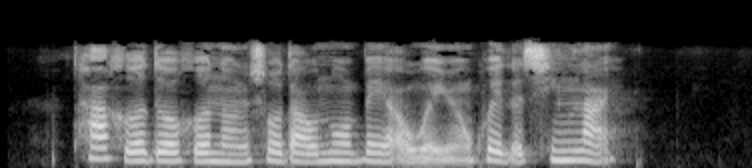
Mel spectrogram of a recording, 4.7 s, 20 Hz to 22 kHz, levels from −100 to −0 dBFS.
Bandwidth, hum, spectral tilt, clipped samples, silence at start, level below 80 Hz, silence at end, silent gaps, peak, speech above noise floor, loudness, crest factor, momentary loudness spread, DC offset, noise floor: 8.2 kHz; none; -2.5 dB/octave; under 0.1%; 0.45 s; -60 dBFS; 0.85 s; none; 0 dBFS; 55 dB; -18 LUFS; 20 dB; 8 LU; under 0.1%; -74 dBFS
